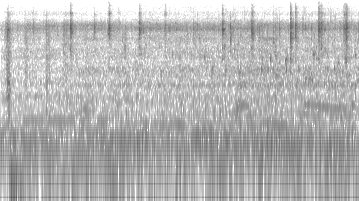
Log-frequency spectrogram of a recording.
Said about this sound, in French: On va diluer la farine avec de l'eau tiède.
